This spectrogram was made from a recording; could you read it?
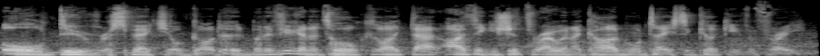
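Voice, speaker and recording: Man as a very gravelly, roguish private eye. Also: lowish voice, moderate pace, a little hiss or hum. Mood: wry. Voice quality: gravelly, husky. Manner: wry, world-weary wisecracking. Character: gruff, roguish, hard-drinking male private investigator narrator. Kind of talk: noir audio drama narration and dialogue.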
